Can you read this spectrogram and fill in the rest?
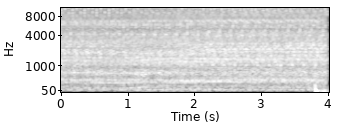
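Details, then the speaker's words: Audi C6 2.4 idling after an intake-manifold knock was repaired by cleaning and slightly bending the intake flap shaft: steady, even idle with no knock, tick or rattle; the rhythmic clanking is gone and the idle is normal. "家现在可以听到这个声音一点都没有了，彻底消失了。"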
